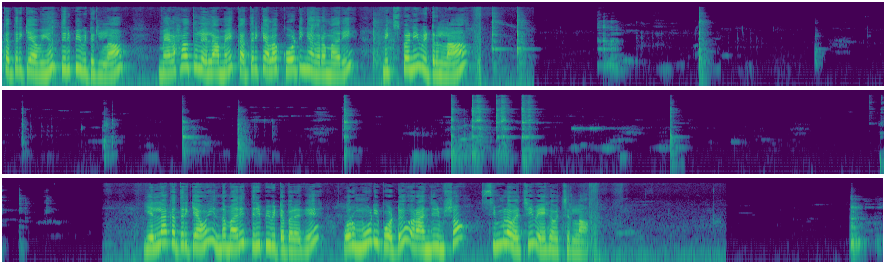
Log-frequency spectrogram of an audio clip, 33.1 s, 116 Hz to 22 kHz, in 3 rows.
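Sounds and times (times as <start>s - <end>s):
metal spatula scraping metal pan: 5.8s - 6.7s.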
